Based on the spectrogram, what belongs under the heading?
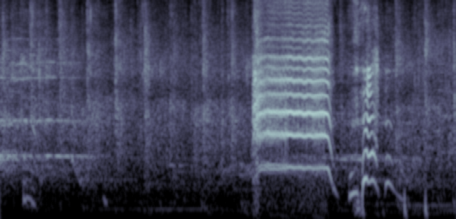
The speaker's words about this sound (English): So, will you please give a big, massive round of applause for Claire Balding, everybody?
